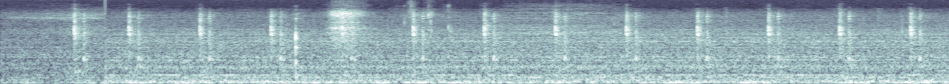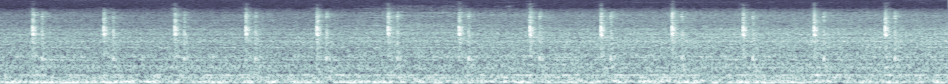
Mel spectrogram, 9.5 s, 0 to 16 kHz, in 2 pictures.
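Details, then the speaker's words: HCalory 8 kW diesel heater in a garage, startup on heat setting 6, muffler clamped on: quiet, steady dosing-pump ticking over a soft fan rush, already quieting as the heater ramps up. Normal fuel pump ticking. "That pump is not loud at all. And it quiets down. Once everything ramps up and stuff, you won't even hear it. Which is what it's doing now."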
